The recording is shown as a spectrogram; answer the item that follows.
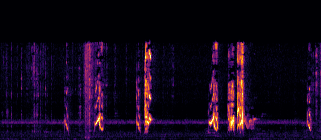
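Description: Budgerigars chirping: about eight short, sharp calls, each sweeping downward, in clusters around two, three and four-and-a-half seconds in. A faint steady high whine runs underneath and stops about five seconds in.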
